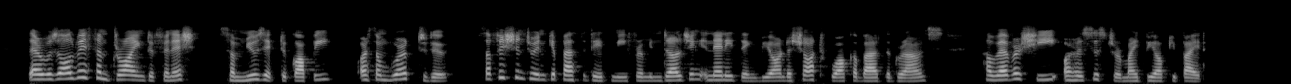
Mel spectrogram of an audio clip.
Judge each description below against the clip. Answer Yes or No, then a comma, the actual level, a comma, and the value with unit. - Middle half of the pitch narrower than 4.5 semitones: No, average, 5.3 semitones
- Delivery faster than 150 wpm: Yes, average, 180 wpm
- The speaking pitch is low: No, high, 200 Hz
